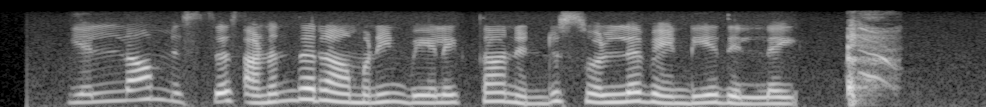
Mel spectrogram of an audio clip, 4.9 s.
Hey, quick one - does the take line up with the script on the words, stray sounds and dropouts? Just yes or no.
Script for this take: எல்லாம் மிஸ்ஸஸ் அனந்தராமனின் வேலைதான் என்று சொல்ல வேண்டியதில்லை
no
